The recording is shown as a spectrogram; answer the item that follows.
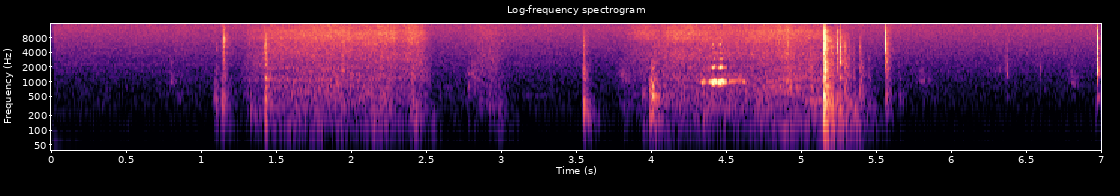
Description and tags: Smoothly and fairly quickly opening and then closing a drawer.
